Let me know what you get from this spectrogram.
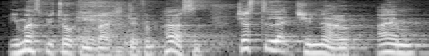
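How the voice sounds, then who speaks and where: A man's voice: on the high side, expressive, rapid-fire, a little hiss or hum, close to an everyday voice. Man playing a pompous professor in an echoey hall. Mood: indignant. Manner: pompous, formal. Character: pompous, sceptical male professor of medicine. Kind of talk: live radio drama acting. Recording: echoey hall, live stage performance.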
